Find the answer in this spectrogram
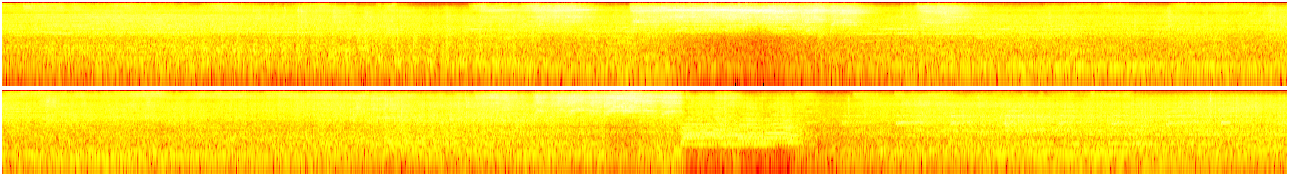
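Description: Double-stack intermodal freight train rolling past: a steady rumble and clatter of wheels on rail, with high-pitched wheel squeals about a third of the way in. Near the end a short train horn blast stops abruptly. Then comes the low steady drone of a passing Norfolk Southern diesel locomotive.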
